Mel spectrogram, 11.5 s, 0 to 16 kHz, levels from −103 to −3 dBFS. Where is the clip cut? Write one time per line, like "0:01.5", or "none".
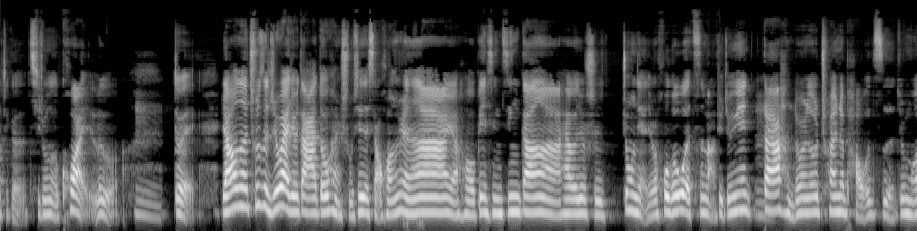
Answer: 0:09.0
